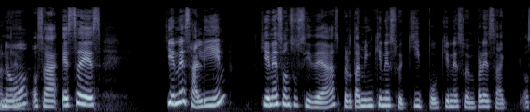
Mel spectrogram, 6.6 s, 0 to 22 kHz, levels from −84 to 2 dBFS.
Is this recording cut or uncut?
uncut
